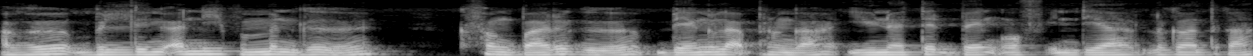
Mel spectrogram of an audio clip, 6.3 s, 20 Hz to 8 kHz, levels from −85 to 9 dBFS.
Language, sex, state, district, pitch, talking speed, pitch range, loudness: Wancho, male, Arunachal Pradesh, Longding, 120 Hz, 155 wpm, 115-130 Hz, -14 LUFS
